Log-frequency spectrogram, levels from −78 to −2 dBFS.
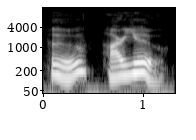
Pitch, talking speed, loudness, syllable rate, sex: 145 Hz, 135 wpm, -14 LUFS, 3.9 syllables/s, male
